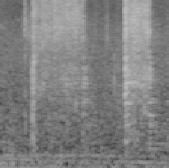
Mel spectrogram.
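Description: A trowel scrapes and smears sticky plaster paste, taken from a hawk, across the wall of an intern bunkhouse in two broad, hissing swipes, with a low steady hum underneath and no talking.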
